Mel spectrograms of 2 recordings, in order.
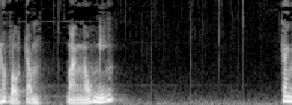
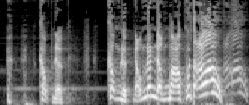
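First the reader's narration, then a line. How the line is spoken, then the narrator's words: Roaring shout. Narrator (Vietnamese): Tiếng hét to tới mức cứ như một con trọng đang gầm vang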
